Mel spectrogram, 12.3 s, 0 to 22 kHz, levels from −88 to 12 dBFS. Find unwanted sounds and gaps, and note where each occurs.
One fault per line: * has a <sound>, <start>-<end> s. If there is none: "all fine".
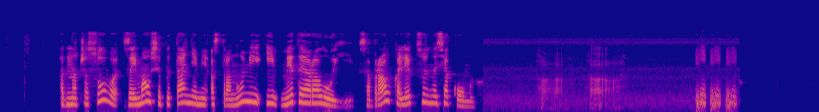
* has a laugh, 8.0-9.5 s
* has a laugh, 10.4-11.1 s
